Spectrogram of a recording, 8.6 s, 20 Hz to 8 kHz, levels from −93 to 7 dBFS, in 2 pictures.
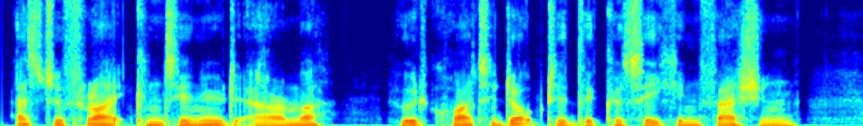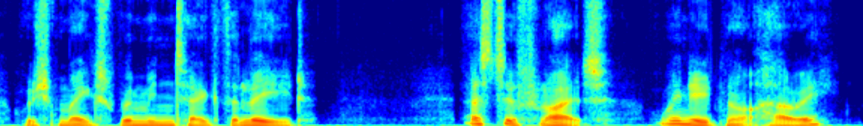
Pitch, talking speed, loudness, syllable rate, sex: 120 Hz, 165 wpm, -20 LUFS, 5.4 syllables/s, male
